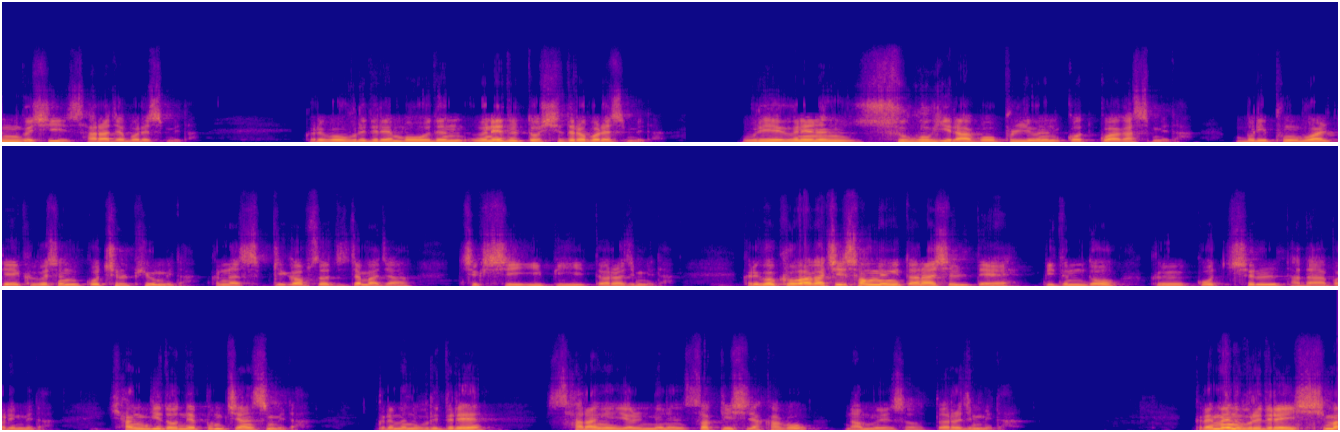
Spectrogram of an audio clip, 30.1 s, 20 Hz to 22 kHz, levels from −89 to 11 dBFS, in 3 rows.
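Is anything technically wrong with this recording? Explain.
Yes. The speech runs through the Speex codec for the whole clip. This CELP coder spends few bits on the excitation. The damage is plainly audible as a noisy, hoarse edge, which fits a rate near 22 kbps. Nothing sounds above 15.3 kHz.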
